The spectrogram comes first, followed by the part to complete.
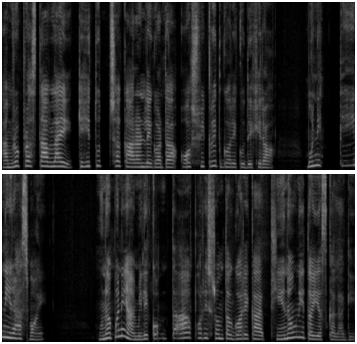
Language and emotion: Nepali, sad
